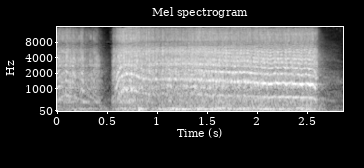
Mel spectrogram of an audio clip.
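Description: A power drill with a 3/16-inch bit bores about 3.5 inches deep through drywall into a wall stud. It starts abruptly, holds a loud, steady, close whine for about two seconds, then cuts off.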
